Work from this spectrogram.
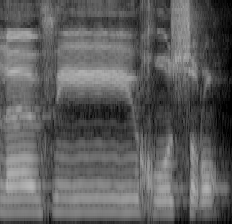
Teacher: اگر وقف کرنا ہے تو را کو پر پڑھا جائے گا کیونکہ اس کے پیچھے یہاں پیش ہے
